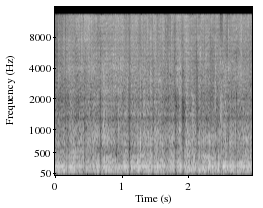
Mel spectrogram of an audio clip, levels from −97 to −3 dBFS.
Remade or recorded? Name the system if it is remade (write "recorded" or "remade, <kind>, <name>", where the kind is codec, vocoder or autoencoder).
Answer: remade, codec, SNAC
